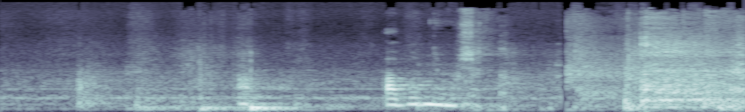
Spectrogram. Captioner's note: knocking sound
